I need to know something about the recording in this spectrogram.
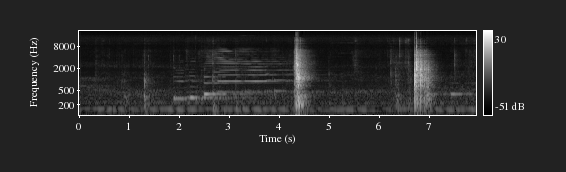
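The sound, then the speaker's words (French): A door, set on the end of a screwdriver levered with a foot, is lifted and dropped back onto its hinge pins: faint metallic scraping and creaking, then two sharp clunks a couple of seconds apart, with no talking. “posez le pied sur le tournevis, remettez la porte au bout de celui-ci, et ensuite, vous pouvez réenclencher les pommelles.”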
